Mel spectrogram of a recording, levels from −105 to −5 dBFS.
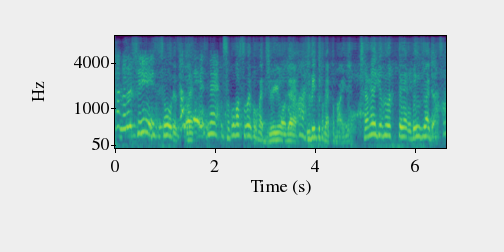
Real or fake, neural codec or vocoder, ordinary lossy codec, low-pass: fake; codec, 16 kHz, 1 kbps, FreqCodec, smaller model; Opus, 16 kbps; 7.2 kHz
